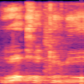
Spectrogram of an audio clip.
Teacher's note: क़ाफ को पुर पढ़ेंगे, हुरूफ़ मुस्तालिया में से है और क़ाफ में कलकला होगा। तुलू में वाव मद्दा है।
